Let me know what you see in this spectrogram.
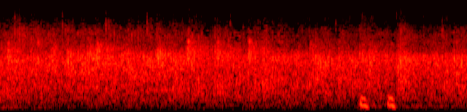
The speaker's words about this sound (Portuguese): Eu creio que podemos dar um outro aplauso a Cristo por a vida desses jovens que temos, será?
